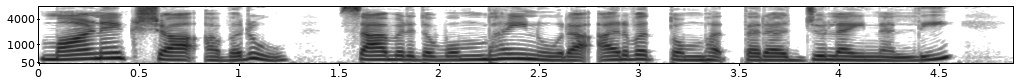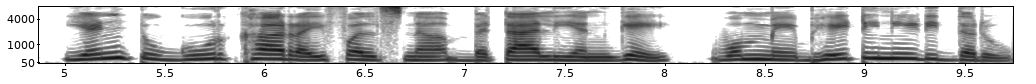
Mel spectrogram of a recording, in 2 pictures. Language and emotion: Kannada, neutral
